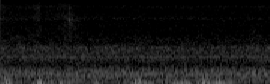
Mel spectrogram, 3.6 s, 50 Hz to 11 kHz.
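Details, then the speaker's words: Faint, regular low thumps at about 70–80 a minute with no added sounds and no murmurs, heard with the stethoscope bell at the right sternal border, second intercostal space (aortic area), on a female patient; normal heart sounds. "so now i'm gonna proceed and listen again in these areas but now with the bell which sometimes you're able to uh hear murmurs uh better with the bell"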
